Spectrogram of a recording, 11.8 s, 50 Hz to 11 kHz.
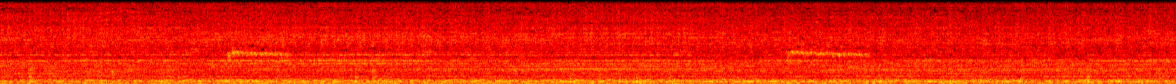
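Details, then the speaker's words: Pulley-driven generator on a test rig, under about 190 W and 14 A load: a steady whirring run with a constant rattle-hum and faint squeal bursts. Everything shakes because the drive pulley is bent and out of sync. "Lembrando que tá tudo tremendo aqui, pessoal, por causa da polia, tá? Não esqueça que a polia tá torta."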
